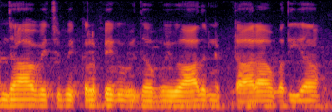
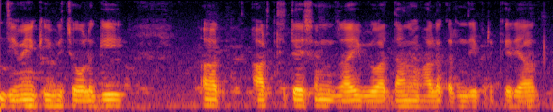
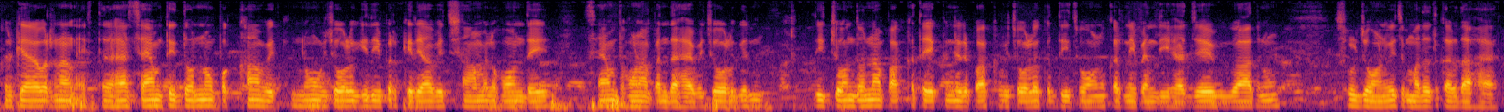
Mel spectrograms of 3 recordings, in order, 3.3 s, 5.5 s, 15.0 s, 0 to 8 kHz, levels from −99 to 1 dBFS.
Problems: constant background noise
